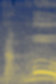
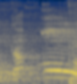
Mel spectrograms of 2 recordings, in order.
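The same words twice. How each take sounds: First: Loud call. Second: Higher pitched shout; high call. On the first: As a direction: shout it loud to teammates. (malakas na sigaw) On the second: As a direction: call it up high across court. (mataas na sigaw) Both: Real, not acted. Calling teammates to run.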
